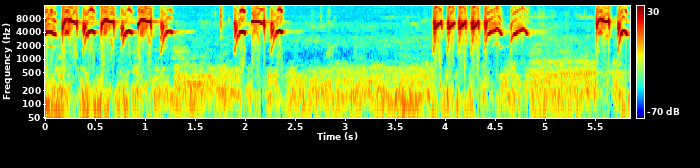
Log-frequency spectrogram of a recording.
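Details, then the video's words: Energetic cinereous tit song for trapping lures: fast sequences of high, sweet two-note phrases, several bursts of four to six notes with short gaps between them. "Suara Burung Glatik Batu Gacor"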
